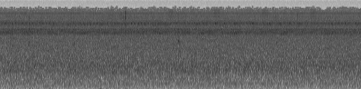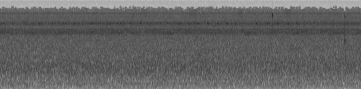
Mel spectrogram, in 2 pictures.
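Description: Steady outdoor insect chorus, crickets trilling high over an even hiss, with a few soft low bumps in the first two seconds.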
